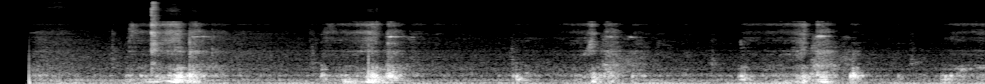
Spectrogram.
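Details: Ruby, a spaniel, snoring: low, rasping breaths swell and fade roughly every two seconds in a steady rhythm, each with a soft snorting rush, over a faint steady background hum.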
